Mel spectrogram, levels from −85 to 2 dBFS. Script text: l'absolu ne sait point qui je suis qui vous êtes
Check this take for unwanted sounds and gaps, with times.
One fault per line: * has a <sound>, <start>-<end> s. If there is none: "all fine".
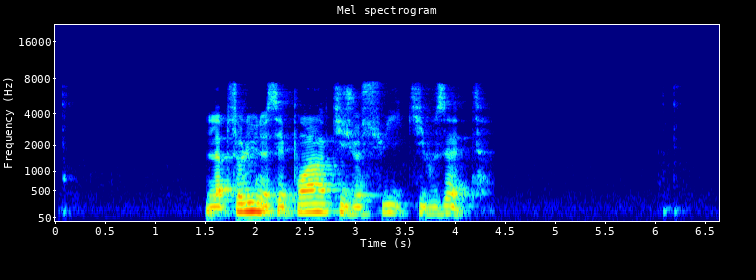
all fine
